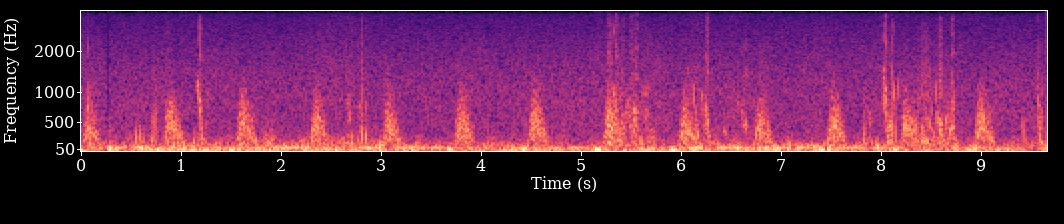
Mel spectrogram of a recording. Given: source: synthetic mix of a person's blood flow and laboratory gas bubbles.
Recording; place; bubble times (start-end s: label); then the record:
Doppler ultrasound of blood flow; subclavian vein
0.04-0.14 s: bubbles
0.53-0.80 s: bubbles
1.16-1.30 s: bubbles
1.59-1.95 s: bubbles
2.65-2.95 s: bubbles
3.01-3.07 s: bubbles
5.24-5.78 s: bubbles
6.00-6.35 s: bubbles
6.42-6.69 s: bubbles
7.82-7.94 s: bubbles
8.00-8.21 s: bubbles
8.35-8.80 s: bubbles
9.40-9.47 s: bubbles
9.55-9.66 s: bubbles
From the record:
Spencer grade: 3 (all of the cardiac periods contain showers or single bubble signals, but not dominating or overriding the cardiac motion signals); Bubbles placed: anywhere in the cardiac cycle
